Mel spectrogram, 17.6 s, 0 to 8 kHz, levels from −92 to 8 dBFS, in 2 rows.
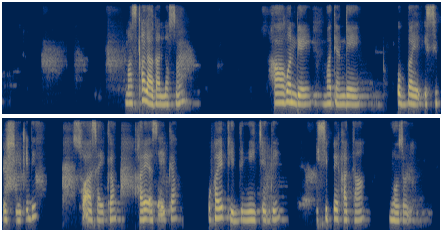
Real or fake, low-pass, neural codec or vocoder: fake; 7.2 kHz; codec, 16 kHz, 2 kbps, X-Codec, HuBERT features, trained on general audio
